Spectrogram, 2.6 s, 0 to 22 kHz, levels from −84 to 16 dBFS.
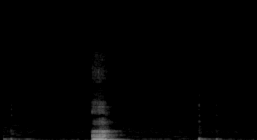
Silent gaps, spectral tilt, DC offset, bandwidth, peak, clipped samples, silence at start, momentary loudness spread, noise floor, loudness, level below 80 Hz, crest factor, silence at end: none; -8.5 dB/octave; under 0.1%; 11 kHz; -14 dBFS; under 0.1%; 0.9 s; 24 LU; -79 dBFS; -32 LUFS; -74 dBFS; 24 dB; 1.35 s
